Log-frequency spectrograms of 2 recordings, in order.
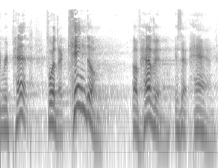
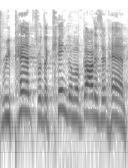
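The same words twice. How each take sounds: First: Said in the usual way. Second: Higher and louder, ringing out; fervent call to repent. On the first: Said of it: "quotes Jesus' words". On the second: Real, not acted. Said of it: "repeats Jesus' call, louder".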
